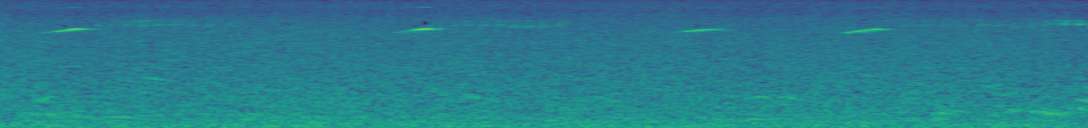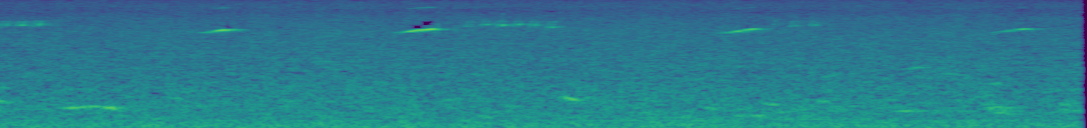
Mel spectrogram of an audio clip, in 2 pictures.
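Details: Plumbeous water redstart giving sharp, thin, very brief high notes, each a quick clipped 'ziet', spaced irregularly about one to one and a half seconds apart over a steady low background hiss.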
